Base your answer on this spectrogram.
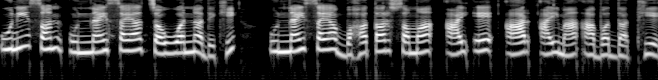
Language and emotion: Nepali, neutral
